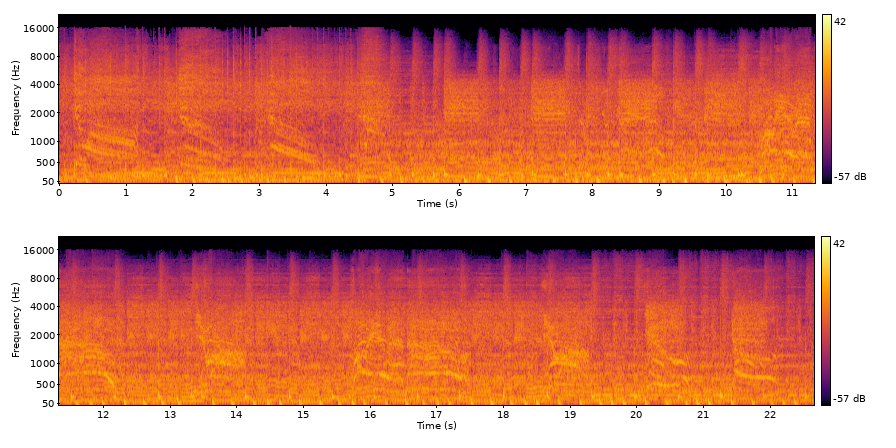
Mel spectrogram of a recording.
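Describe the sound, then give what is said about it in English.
A group of people screaming at the tops of their lungs in wavering, banshee-like wails, loud and continuous for the whole stretch over a dense, driving wall of noise. “that sounds like a group of people that are kind of covering their eyes and they're screaming at the top of their lungs, like a almost like a banshee kind of thing going on.”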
